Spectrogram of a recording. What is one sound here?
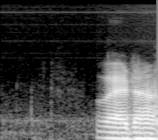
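A man begins speaking calmly.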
